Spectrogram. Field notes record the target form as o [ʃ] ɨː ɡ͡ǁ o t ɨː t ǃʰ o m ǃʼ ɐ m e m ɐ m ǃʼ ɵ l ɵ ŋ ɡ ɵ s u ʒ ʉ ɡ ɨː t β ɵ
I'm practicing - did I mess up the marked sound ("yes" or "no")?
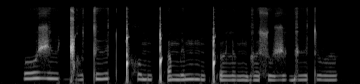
yes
